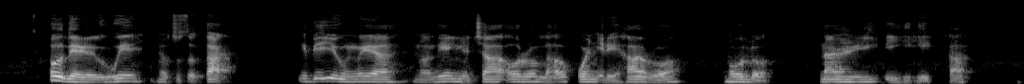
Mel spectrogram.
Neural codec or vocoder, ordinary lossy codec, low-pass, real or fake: codec, 24 kHz, 1 kbps, SNAC; none; 10.8 kHz; fake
